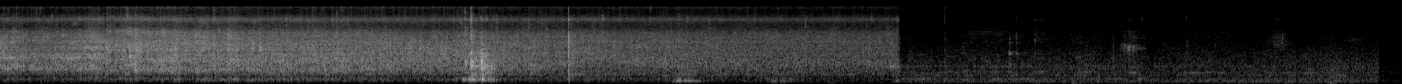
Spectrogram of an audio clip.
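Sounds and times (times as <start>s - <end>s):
stir-fry sizzling: 0.0s - 9.0s.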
